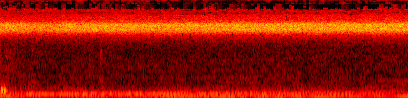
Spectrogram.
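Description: Cicadas drone in a steady, high, shimmering buzz that holds unbroken from start to finish.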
